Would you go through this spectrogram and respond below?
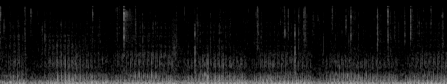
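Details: Cat's purr rumbles low and even, rising and falling in short breathing cycles, with bright crackles from a fireplace popping irregularly above it.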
